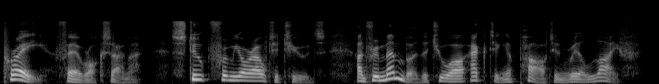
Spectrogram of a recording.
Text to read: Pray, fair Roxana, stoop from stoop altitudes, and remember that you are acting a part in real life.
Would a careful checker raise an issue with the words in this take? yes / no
yes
